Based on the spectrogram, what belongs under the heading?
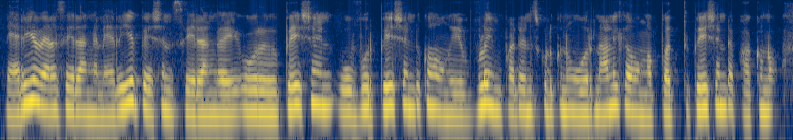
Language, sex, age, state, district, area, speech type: Tamil, female, 18-30, Tamil Nadu, Dharmapuri, rural, spontaneous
